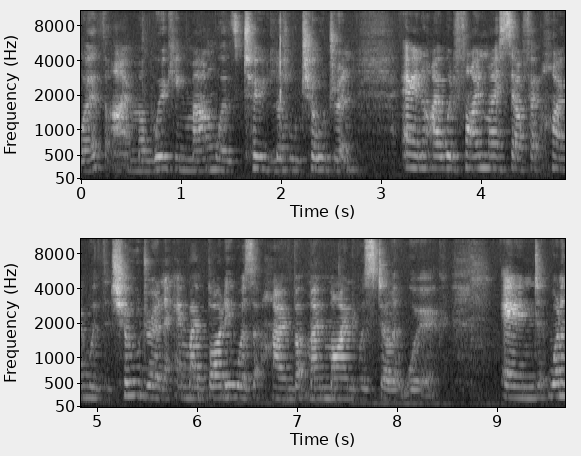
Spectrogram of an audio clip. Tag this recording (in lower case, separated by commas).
speech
